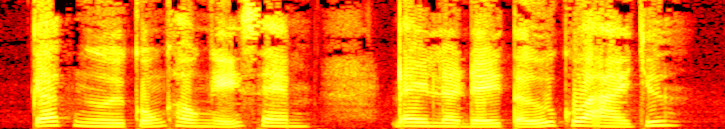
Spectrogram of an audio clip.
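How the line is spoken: Smiling. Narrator (Vietnamese): Hy Loan mỉm cười

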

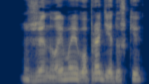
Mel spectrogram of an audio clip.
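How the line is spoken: Wry snort. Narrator (Russian): хмыкнул Тим

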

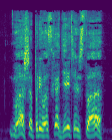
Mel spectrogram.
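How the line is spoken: Yell. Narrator (Russian): завопил он

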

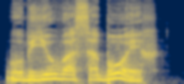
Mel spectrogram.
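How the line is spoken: Hoarse shout. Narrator (Russian): хрипло крикнул он

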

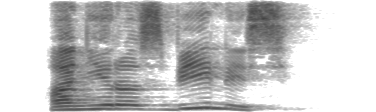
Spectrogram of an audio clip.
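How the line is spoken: Sobbing, hoarse question. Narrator (Russian): схлипывая осипшим голосом, спросила Маринка

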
